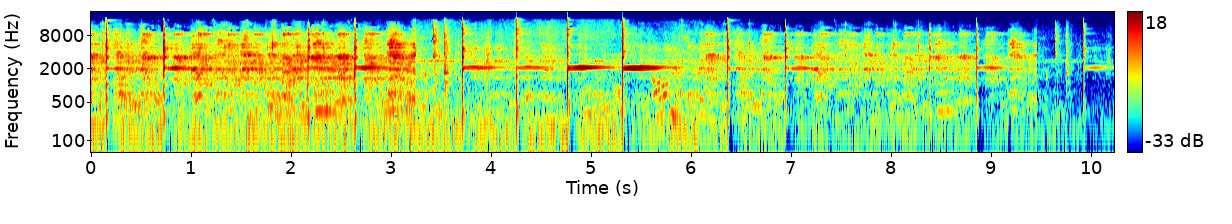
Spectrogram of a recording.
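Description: Blacksmith's hand hammer striking iron on a steel anvil, unevenly spaced blows about one or two a second, each leaving a high metallic ring. The sound fades out toward the end.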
